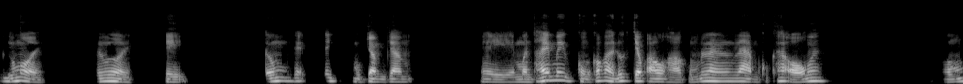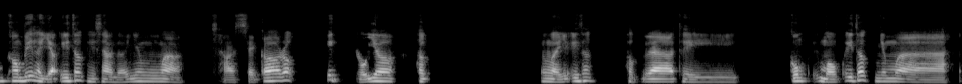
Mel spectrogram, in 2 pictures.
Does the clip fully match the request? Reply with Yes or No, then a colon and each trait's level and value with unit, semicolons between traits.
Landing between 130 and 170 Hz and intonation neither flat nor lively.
Yes: low, 135 Hz; average, 4.8 semitones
